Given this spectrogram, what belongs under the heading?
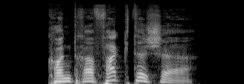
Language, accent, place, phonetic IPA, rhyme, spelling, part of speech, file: German, Germany, Berlin, [ˌkɔntʁaˈfaktɪʃɐ], -aktɪʃɐ, kontrafaktischer, adjective, De-kontrafaktischer.ogg
- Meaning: inflection of kontrafaktisch: 1. strong/mixed nominative masculine singular 2. strong genitive/dative feminine singular 3. strong genitive plural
